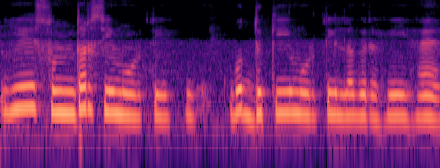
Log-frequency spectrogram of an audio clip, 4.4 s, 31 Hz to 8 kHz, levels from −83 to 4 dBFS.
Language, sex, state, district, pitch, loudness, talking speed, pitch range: Hindi, female, Bihar, Kishanganj, 190 Hz, -23 LUFS, 150 wpm, 175-200 Hz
